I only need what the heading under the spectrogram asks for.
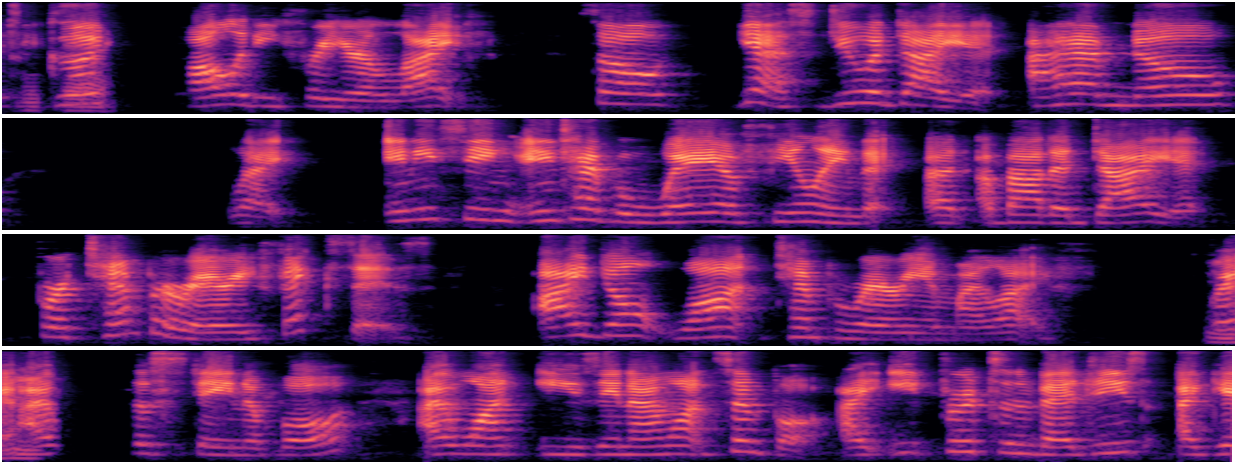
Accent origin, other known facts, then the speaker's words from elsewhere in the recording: Denver, Colorado, United States; born there; No, I was born in Denver, Colorado.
